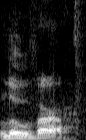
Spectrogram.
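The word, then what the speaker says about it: Louvre: the Lou and yes they pronounce it Lou and that is the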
